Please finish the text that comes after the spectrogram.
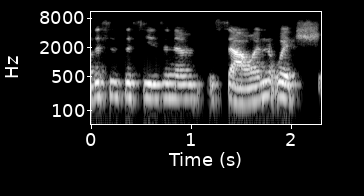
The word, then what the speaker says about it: Samhain: So this is the season of Samhain, which it's pronounced Samhain or Samhain, depending on whether you're Scottish or Irish.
